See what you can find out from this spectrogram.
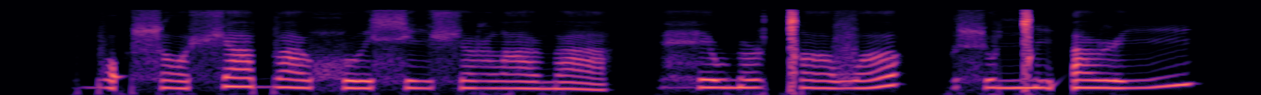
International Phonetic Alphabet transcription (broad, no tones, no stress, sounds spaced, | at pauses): b ɔ ʔ s ɔ ʃ a b aː χʷ i s i ʃ a ɭ lˠ aː ɳ a | h e w ɳ ɔ ɭ ǀ ʌː v ʌ | s u ŋ͡ǀ i ʔ a ɭ iː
